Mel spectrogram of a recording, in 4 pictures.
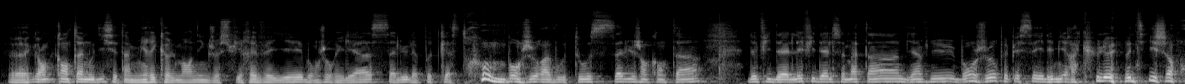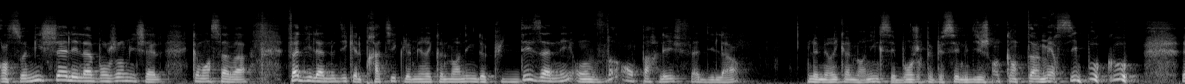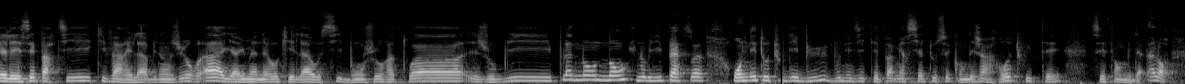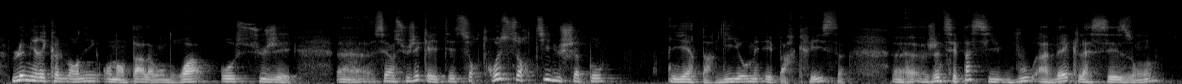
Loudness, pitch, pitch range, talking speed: -23 LUFS, 130 Hz, 115-150 Hz, 195 wpm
